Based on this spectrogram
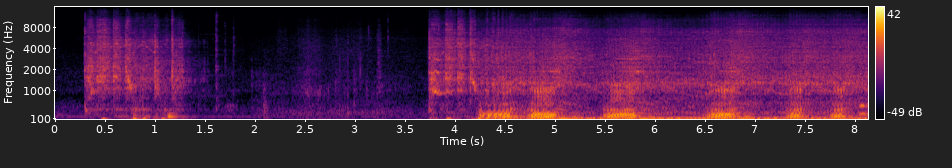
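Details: KTM Duke 250 left standing about two months: several short cranking bursts fail to catch, then it fires and settles into an uneven, lumpy idle. Hard starting; cause suspected, not confirmed.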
